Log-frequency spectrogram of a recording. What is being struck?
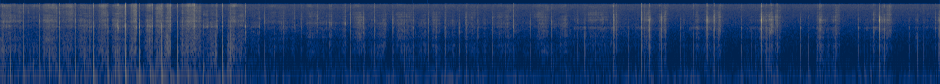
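Thick round cork disc.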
